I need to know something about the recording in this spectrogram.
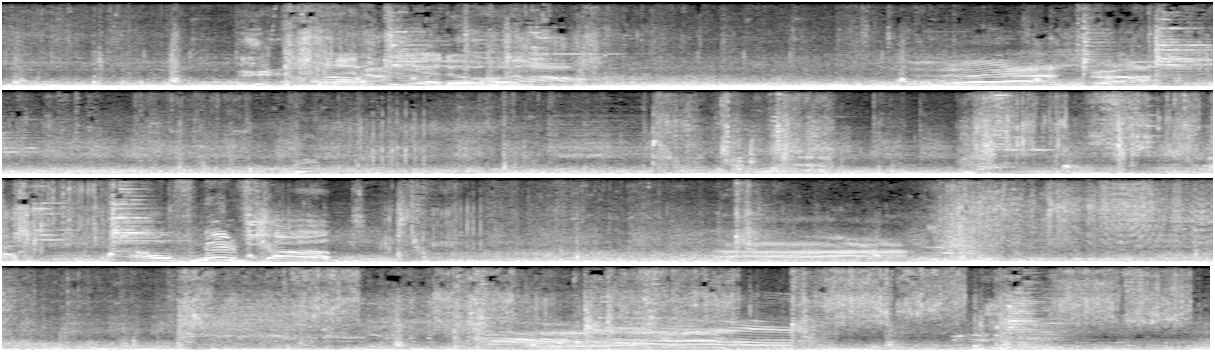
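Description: Swords clash and ring in a fight.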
